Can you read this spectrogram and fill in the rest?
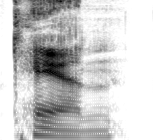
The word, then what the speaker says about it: Cannes: I was very, very excited and interested in this movie up until what I saw the reaction was at the Cannes Film Festival. – Yeah. – Or Cannes. I guess I think the S is silent on that.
